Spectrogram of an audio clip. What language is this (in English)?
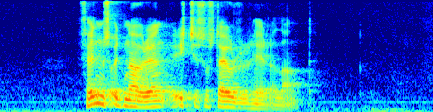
Faroese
